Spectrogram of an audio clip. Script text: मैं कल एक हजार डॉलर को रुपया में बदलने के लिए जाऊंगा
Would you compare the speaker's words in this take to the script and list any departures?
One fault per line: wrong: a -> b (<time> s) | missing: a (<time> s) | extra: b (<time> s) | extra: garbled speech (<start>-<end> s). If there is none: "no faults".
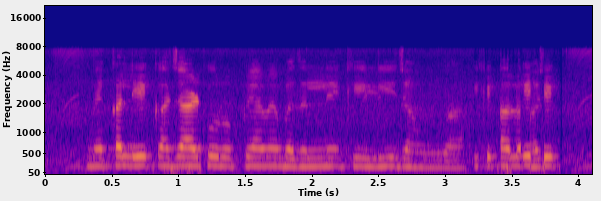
missing: डॉलर (1.1 s)
extra: garbled speech (3.2-3.9 s)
